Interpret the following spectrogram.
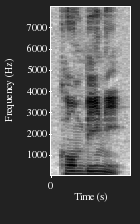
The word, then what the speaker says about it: konbini: you didn't forget already konbini konbini by the way that should be spelled with a k it's my own uh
